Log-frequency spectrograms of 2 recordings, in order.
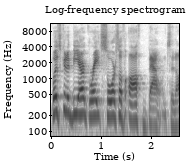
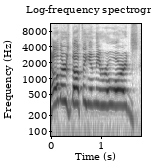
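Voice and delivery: high, louder mock whine of complaining players; whiny complaint; 11 semitones higher, 6 dB louder than usual. Streamer mocking complaining players, high whiny voice. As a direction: mimic the griping players, pitched up and loud. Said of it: "And people complain".

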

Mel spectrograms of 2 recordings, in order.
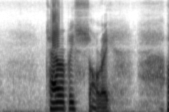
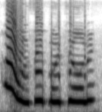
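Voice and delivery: coy and sweet, much higher; high girl voice; 12 semitones higher than usual.

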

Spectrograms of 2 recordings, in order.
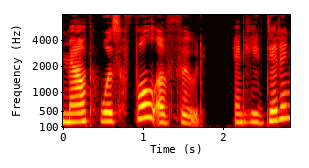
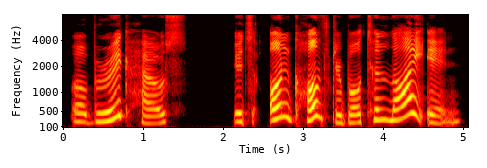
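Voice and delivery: scornful little pig, louder on the second line; mocking piglet; 7 dB louder than usual. Parley laughing at Park's brick house, scornful. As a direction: make fun of your brother's idea. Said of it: "said Parley".

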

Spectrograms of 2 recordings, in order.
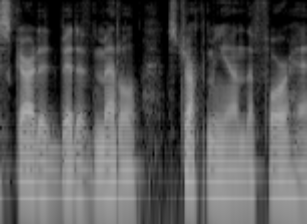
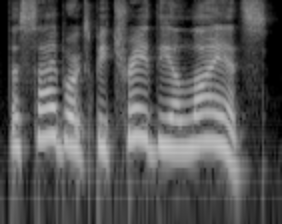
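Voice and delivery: much higher, louder screamed accusation; 7 dB louder than usual. A narrator's reading. A woman in the crowd screams her accusation. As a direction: shriek it at the truth-teller. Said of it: "screamed a woman".

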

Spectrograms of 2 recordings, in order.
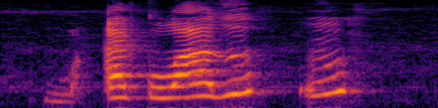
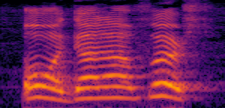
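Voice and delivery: ordinary delivery

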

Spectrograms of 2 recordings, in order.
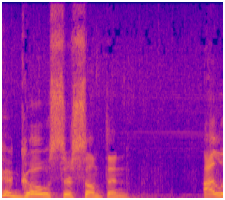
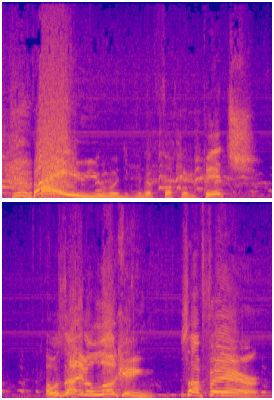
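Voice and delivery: raging gamer; 6 semitones higher than usual. Real, not acted.

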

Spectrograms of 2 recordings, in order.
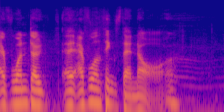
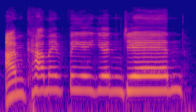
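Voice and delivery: high, drawn-out villain taunt; high singsong menace toward the fleeing survivor; creepy taunt; 12 semitones higher than usual. Acted. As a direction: call out sweetly like a stalking killer. Taunting the survivor he's chasing.

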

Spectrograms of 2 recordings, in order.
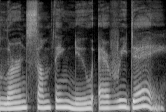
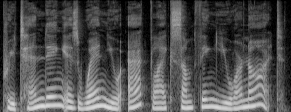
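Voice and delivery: ordinary delivery

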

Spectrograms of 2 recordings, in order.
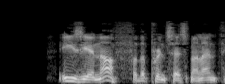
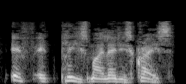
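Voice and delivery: quick and hoarse; 6 semitones higher than usual. Acted. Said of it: "quick and hoarse".

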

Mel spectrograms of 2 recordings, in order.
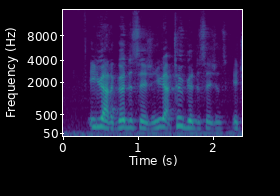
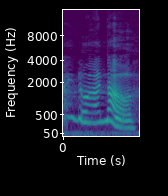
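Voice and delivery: higher, alarmed protest; startled no, pitched up; panicked refusal; 8 semitones higher, 4 dB louder than usual. Retold or imitated. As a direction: balk in a higher voice. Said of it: "And I'm like".

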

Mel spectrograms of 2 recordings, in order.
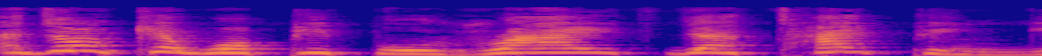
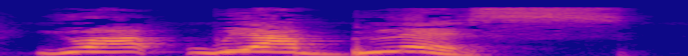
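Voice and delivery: ordinary talk

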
